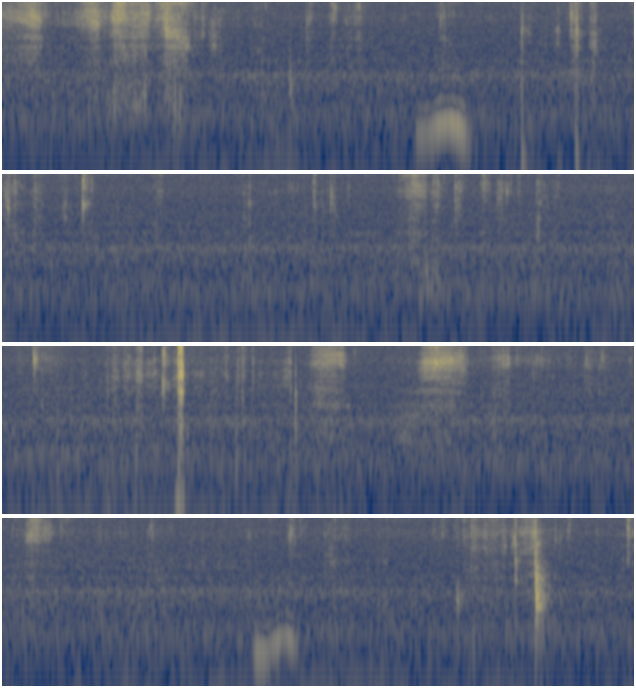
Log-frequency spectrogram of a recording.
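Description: Close-up eating sounds of spicy instant noodles: slurping pulls and wet chewing, strongest in the first couple of seconds, with a few sharp clicks and two brief hummed 'mm' sounds.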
